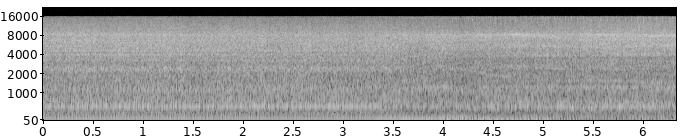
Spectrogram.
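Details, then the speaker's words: Warm Ford Mustang raised to about 2000 rpm as the radiator fan cuts out, after lambda sensor replacement cured jerking, power loss and unstable idle: smooth, even hum with no knocks or misses; healthy. "Je vais monter les tours à 2000 tours. Voilà, le ventilateur s'arrête, je monte les tours."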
